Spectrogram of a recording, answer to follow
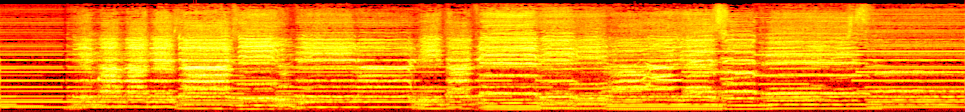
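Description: Choir singing a sacred hymn over sustained organ chords; the voices come in about a second in and drop out near the end, leaving the organ holding a chord.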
